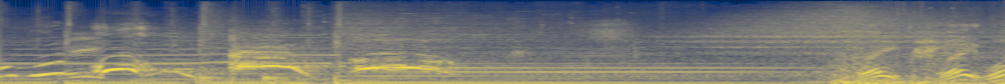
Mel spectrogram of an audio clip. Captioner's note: cheering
